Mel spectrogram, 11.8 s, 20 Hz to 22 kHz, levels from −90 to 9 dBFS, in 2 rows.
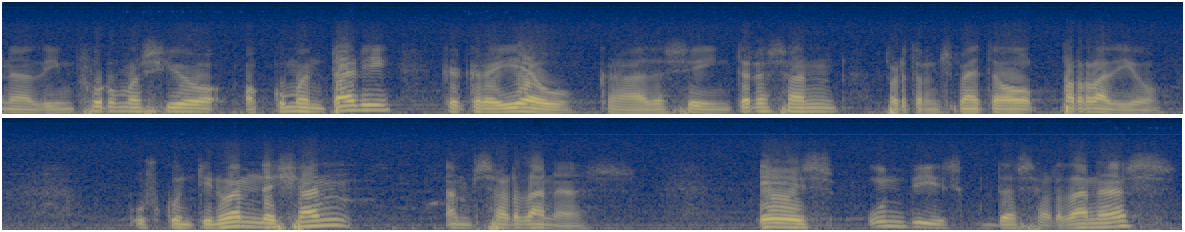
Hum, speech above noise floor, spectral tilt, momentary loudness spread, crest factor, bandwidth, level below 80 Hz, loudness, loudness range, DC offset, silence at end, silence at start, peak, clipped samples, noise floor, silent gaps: none; 26 dB; -8 dB/octave; 11 LU; 18 dB; 18.5 kHz; -50 dBFS; -23 LUFS; 4 LU; under 0.1%; 0.05 s; 0 s; -4 dBFS; under 0.1%; -48 dBFS; none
